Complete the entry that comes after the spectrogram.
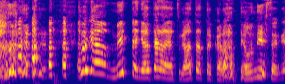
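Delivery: ordinary talk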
